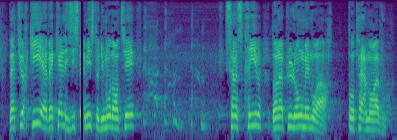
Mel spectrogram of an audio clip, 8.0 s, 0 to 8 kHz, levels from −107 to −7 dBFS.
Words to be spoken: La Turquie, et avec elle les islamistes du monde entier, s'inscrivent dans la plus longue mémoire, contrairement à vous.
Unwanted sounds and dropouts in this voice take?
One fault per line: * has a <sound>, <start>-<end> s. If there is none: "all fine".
* has a dropout, 1.6-1.7 s
* has a cough, 2.8-4.2 s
